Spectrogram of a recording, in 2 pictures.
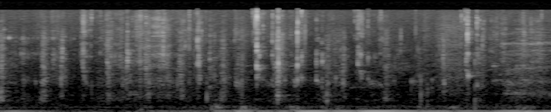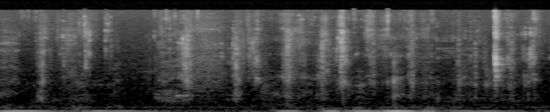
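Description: A person chewing crunchy food close to the microphone: spicy raw shrimp salad eaten with fresh lettuce. Irregular crisp crunches come one after another.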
